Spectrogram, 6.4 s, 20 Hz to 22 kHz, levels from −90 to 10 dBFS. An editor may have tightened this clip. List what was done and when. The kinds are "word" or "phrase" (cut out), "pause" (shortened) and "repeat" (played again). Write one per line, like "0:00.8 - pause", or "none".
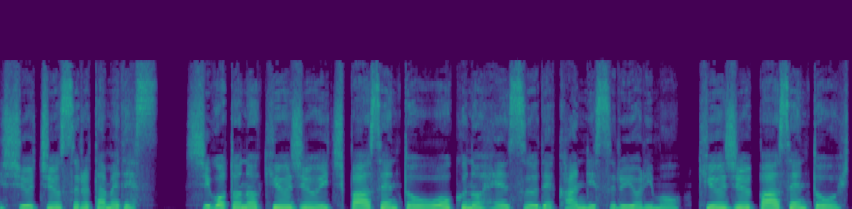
0:01.3 - pause
0:05.2 - pause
